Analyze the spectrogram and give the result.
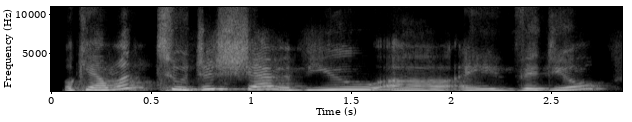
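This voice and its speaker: A woman's voice: sits high, sing-song, moderate pace, warm tone. A woman presenting a programme briefing, explaining step by step with many "okay" fillers. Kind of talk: information briefing.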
